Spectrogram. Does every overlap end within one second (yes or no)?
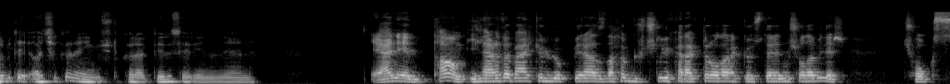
yes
